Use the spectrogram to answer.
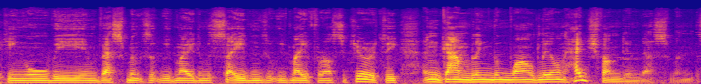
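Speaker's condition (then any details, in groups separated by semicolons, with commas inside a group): No condition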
